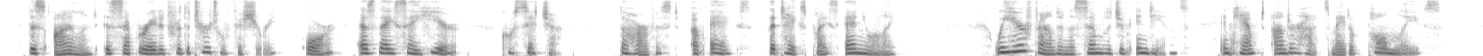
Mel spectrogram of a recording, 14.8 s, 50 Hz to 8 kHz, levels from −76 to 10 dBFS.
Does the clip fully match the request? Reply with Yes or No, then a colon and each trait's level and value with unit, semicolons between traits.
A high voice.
Yes: high, 215 Hz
